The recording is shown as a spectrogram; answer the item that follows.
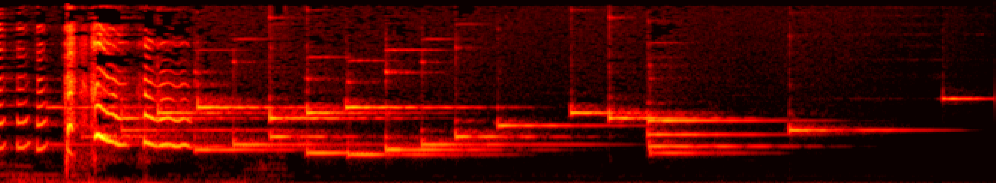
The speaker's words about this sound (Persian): بله بچه ها، گنجش کوچولو دوباره زد زیر گریه.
